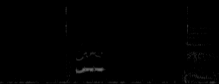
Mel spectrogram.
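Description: Near silence, broken about a second in by one brief, faint, high-pitched call lasting about a third of a second.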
